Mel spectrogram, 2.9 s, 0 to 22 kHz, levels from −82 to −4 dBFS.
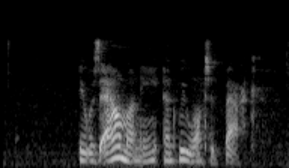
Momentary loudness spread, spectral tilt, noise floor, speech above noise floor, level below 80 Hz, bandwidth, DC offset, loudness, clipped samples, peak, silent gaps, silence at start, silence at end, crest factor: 17 LU; -5 dB/octave; -66 dBFS; 36 dB; -72 dBFS; 8.8 kHz; under 0.1%; -30 LUFS; under 0.1%; -12 dBFS; none; 0.8 s; 0.35 s; 20 dB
